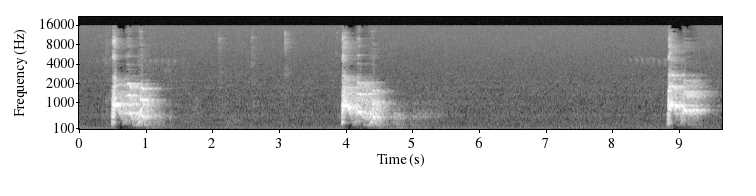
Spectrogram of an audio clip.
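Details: Three single loud barks from a small Papillon dog indoors, each a short harsh burst spaced several seconds apart, with a low steady hum in the background; captured at home with an Olympus LS-11 stereo recorder.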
